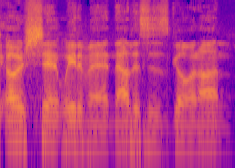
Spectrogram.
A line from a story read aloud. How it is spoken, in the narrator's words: as we were laughing about it, we were like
